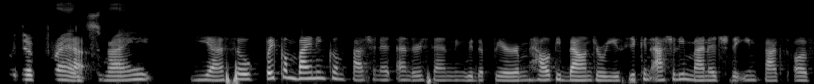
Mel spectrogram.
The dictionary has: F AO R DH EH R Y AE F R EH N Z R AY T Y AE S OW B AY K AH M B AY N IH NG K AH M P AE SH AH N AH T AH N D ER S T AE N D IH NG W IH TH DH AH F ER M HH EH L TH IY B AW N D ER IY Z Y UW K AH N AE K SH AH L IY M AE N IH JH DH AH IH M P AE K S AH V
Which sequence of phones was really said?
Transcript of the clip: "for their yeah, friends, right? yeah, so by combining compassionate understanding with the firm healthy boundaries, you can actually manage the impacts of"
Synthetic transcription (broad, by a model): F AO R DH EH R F R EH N S R AY T Y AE S OW B AY K AH M B AY N IH NG K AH M P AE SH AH N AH T AH N D ER S T AE N D IH NG W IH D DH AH P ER M HH EH L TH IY B AW N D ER IY S Y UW K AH N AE K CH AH L IY M AE N IH JH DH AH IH M P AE K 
